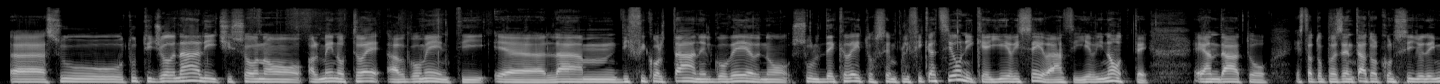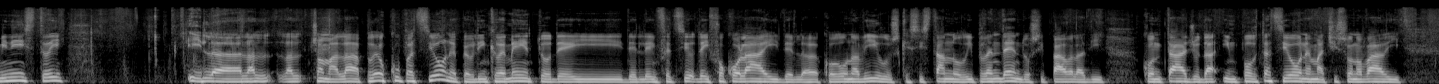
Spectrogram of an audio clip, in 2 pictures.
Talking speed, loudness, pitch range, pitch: 130 wpm, -21 LUFS, 115-140 Hz, 125 Hz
